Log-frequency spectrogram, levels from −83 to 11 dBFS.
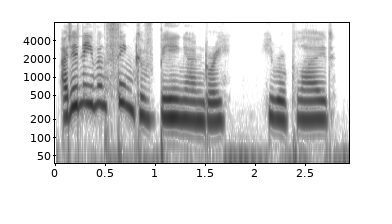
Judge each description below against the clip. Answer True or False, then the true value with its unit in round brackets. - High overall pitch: True (240 Hz)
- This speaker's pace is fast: False (185 wpm)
